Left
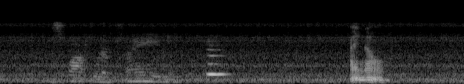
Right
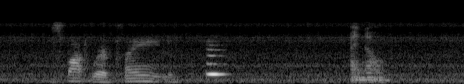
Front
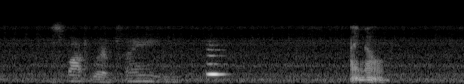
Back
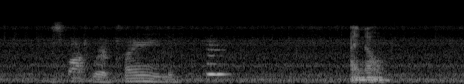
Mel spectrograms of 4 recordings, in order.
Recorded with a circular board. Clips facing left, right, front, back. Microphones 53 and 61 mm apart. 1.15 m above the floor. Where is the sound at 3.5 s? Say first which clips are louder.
Left 8 dB, front 3 dB; 55° left, 0.6 m.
